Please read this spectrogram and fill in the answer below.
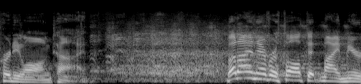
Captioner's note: audience laughing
